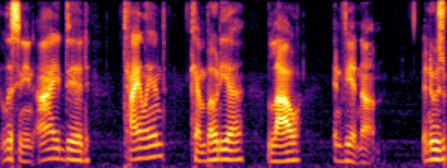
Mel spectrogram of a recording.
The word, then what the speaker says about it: Laos: Theirs was LAO. So you're technically apparently not supposed to pronounce the S.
